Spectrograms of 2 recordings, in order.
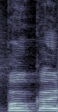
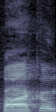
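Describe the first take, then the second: First: The first vowel sounds like 'oh'. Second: The first vowel sounds like 'ah'. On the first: The speaker calls it right. "maar het is Poco natuurlijk" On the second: The speaker calls it wrong. "Ik zeg heel vaak Paco"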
